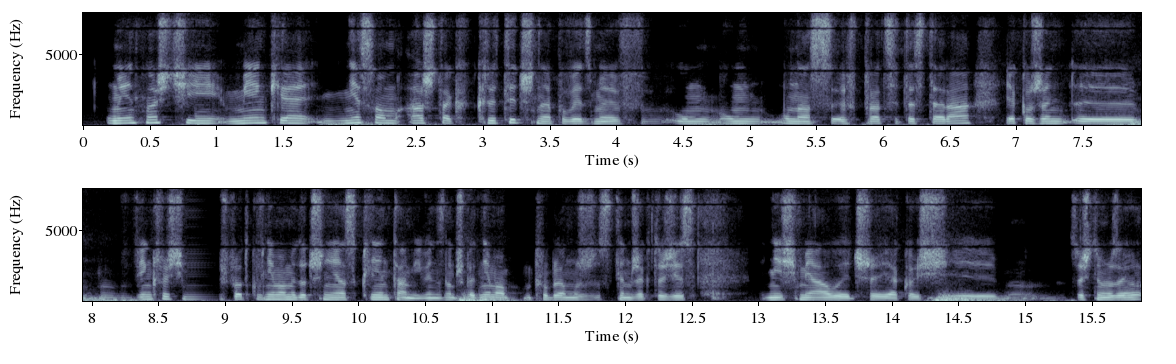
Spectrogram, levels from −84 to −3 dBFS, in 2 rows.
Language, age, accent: Polish, 20-39, native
